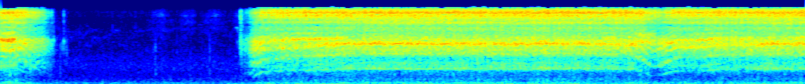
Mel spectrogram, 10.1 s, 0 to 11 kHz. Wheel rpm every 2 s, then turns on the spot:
0, 140, 160, 150, 150.
none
